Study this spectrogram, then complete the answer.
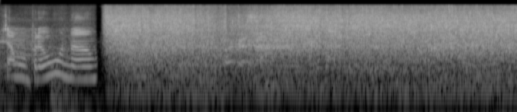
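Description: Water sloshes and splashes in a pool.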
